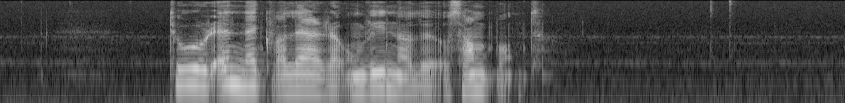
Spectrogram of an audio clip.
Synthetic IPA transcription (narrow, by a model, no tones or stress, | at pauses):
t̪ʰuːɾɛnɛkʋɑːlæːɹɑ̰ʔʊmʋiːnɑlø̰ːʔoːsɑmbɔ̰nt̪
